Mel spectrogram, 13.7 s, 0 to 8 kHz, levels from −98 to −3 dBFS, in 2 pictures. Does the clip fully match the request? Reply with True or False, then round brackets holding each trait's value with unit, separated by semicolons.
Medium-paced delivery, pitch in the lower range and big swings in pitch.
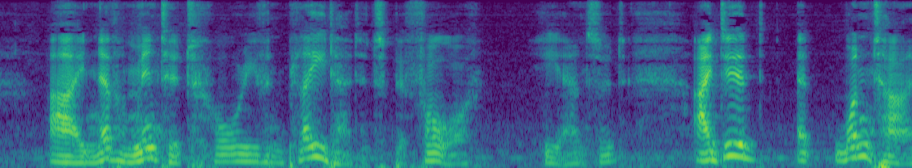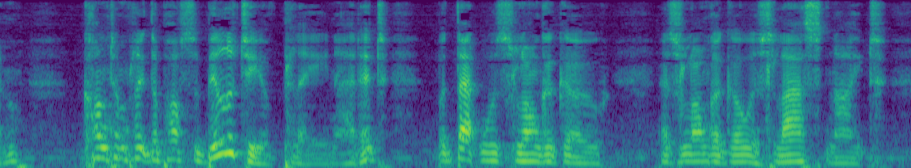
True (155 wpm; 130 Hz; 5.8 semitones)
